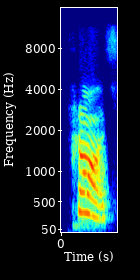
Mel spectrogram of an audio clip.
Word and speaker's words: France: as you can see only the pronunciation is france france so france is pronounced as okay the n has a nasal sound france okay now if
